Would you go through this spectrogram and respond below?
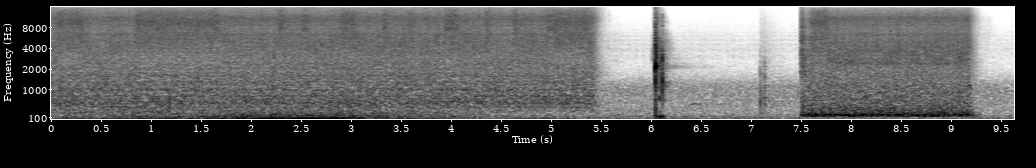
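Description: A pressure washer sprays in PowerWash Simulator 2 with a steady hissing rush. It cuts off briefly, a sharp click follows, then the spray starts again.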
